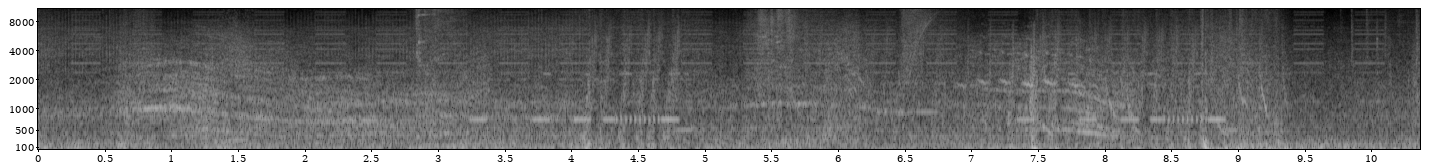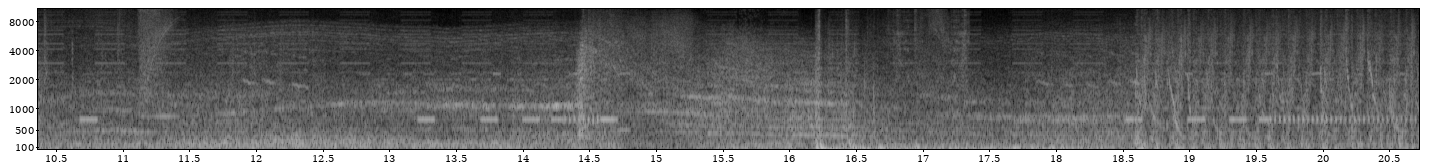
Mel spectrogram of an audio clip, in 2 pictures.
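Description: A starfighter engine roars and whooshes through the air.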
